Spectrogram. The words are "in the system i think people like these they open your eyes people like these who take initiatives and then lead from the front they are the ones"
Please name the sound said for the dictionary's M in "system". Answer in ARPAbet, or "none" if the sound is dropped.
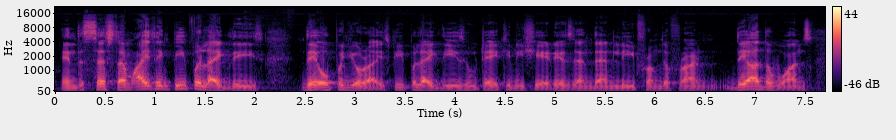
M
